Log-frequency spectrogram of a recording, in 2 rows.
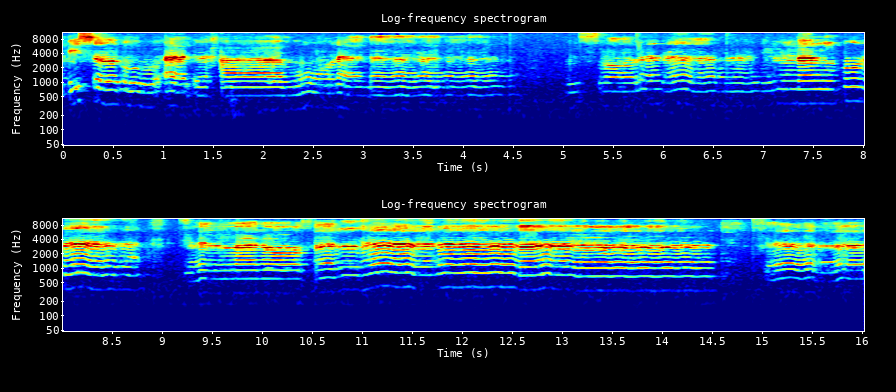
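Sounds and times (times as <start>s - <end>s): cartoon-like singing voice: 0.0s - 16.0s.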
